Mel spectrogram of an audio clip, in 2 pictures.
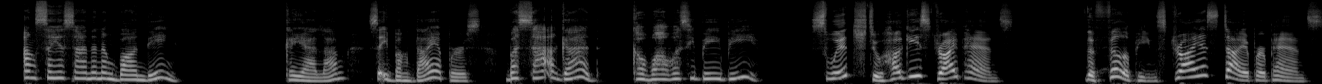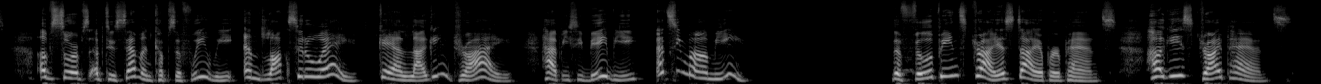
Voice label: Taglish (Mother)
